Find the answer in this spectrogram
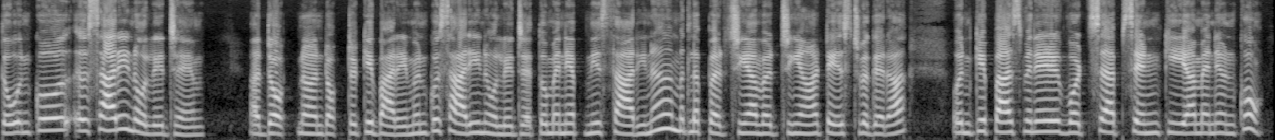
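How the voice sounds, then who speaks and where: A woman's voice: a little high, fairly even intonation, measured pace, a little mellow, smooth, no room sound, studio quality. A woman telling a personal testimony to a congregation. She talks hesitantly, with many fillers and restarts, and often turns to address her listeners. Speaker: devotee sharing a personal experience.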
